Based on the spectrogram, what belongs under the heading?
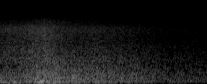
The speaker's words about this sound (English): You can hear the waves crashing themselves to the shore. Limitless and everlasting along the coral coast.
